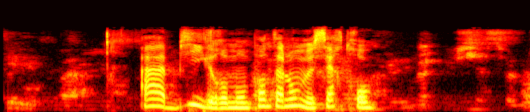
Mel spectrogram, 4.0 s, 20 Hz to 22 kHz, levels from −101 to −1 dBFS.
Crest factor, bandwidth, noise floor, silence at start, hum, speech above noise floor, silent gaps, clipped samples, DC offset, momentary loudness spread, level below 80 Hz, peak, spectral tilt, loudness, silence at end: 16 dB; 8.4 kHz; -44 dBFS; 0.5 s; none; 28 dB; none; under 0.1%; under 0.1%; 18 LU; -54 dBFS; -2 dBFS; -4 dB/octave; -17 LUFS; 0 s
